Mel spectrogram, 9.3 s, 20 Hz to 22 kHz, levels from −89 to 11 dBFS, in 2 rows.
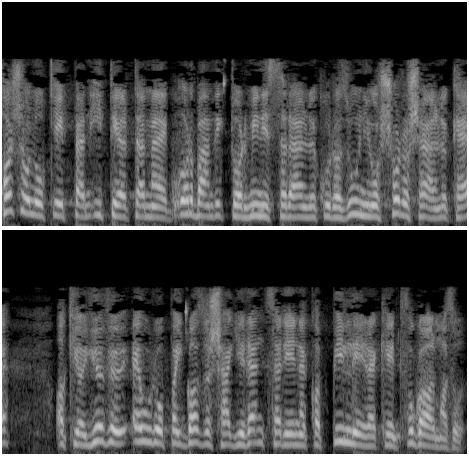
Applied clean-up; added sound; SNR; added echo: neural mask model Resemble Enhance denoiser.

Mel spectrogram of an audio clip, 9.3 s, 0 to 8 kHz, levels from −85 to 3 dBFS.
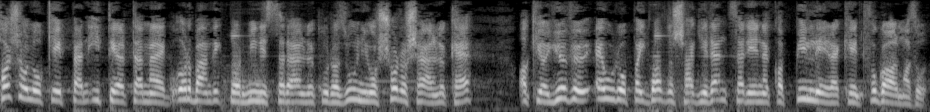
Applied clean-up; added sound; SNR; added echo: neural separator model SepFormer DNS4.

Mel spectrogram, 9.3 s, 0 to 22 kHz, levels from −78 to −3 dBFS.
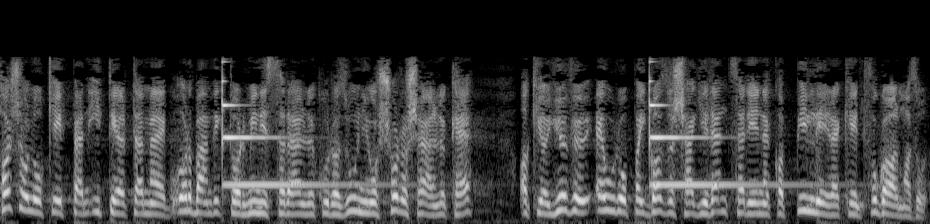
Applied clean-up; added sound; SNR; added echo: none; Glass; 3 dB; none.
